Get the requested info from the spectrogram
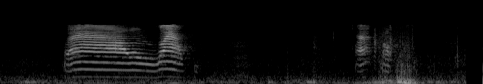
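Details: A single cat gives one clear, tonal meow lasting about a second with a brief upturned ending, followed by muffled rustling and a low thump against faint background hiss.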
